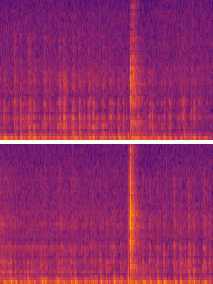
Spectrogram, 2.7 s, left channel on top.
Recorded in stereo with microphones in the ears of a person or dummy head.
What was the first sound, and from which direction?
Tapping, 50° right (ahead or behind).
